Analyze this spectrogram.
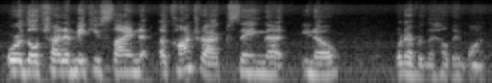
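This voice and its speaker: A woman's voice: mid-range voice, fairly even intonation, normal speed, bright, forceful tone, slight background noise, poor audio. A woman hosting an online interview, giving casual, supportive advice in a chatty way with plenty of fillers, heard over a video call. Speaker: host.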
